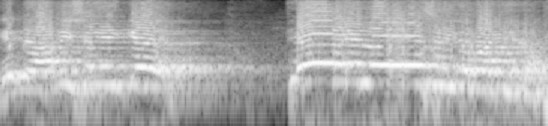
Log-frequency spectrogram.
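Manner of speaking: fiery pulpit exhortation; full-force preaching. Acted. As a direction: preach it hard and climb to a shout.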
